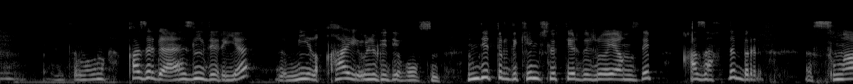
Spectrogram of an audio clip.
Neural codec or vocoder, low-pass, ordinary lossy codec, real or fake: codec, 16 kHz, 16 kbps, FunCodec, trained on LibriTTS, 50 frames a second; none; none; fake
